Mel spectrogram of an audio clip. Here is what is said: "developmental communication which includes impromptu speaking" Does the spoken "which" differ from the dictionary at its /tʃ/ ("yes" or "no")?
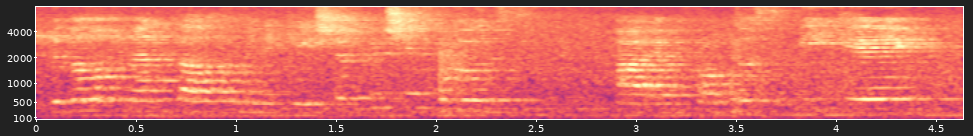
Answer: yes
